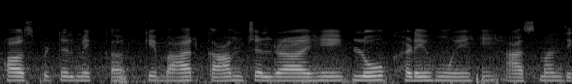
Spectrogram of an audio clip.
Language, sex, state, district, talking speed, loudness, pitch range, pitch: Hindi, female, Bihar, Gopalganj, 170 wpm, -29 LUFS, 175-185 Hz, 185 Hz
